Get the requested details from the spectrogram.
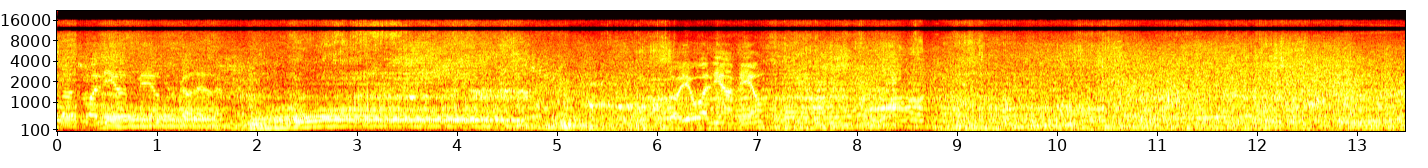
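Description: Racing car engines roar and rev loudly.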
